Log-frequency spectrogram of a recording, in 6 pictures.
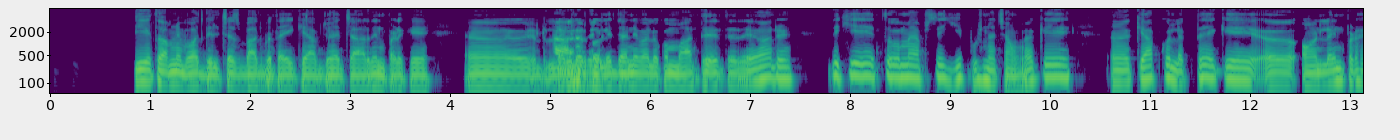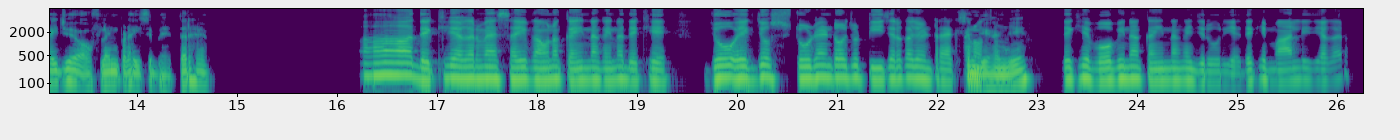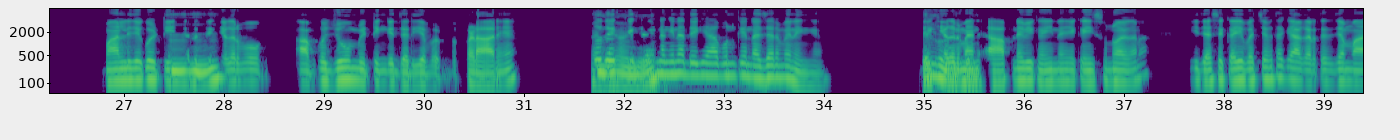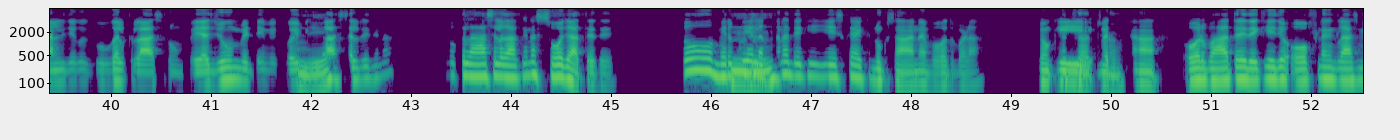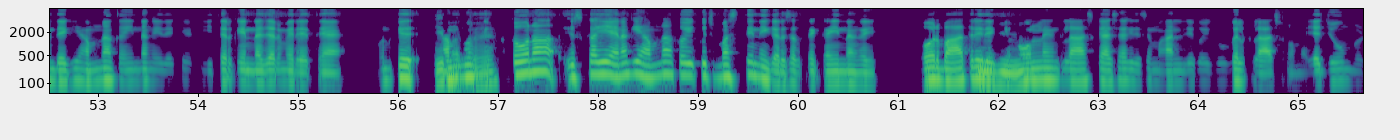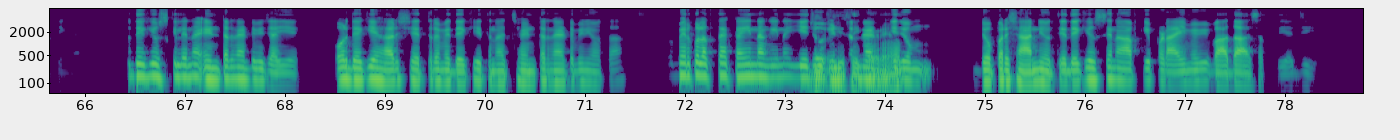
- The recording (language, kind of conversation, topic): Hindi, podcast, ऑनलाइन पढ़ाई ने आपकी सीखने की आदतें कैसे बदलीं?
- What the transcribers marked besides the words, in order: tapping; in English: "रेगुलर"; laughing while speaking: "मात"; in English: "स्टूडेंट"; in English: "टीचर"; in English: "इंटरैक्शन"; in English: "टीचर"; in English: "मीटिंग"; in English: "क्लास"; in English: "क्लास"; in English: "क्लास"; in English: "टीचर"; other background noise; in English: "क्लास"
